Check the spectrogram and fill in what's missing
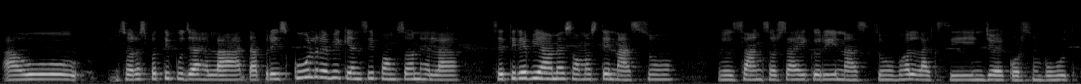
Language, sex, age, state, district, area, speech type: Odia, female, 30-45, Odisha, Bargarh, urban, spontaneous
